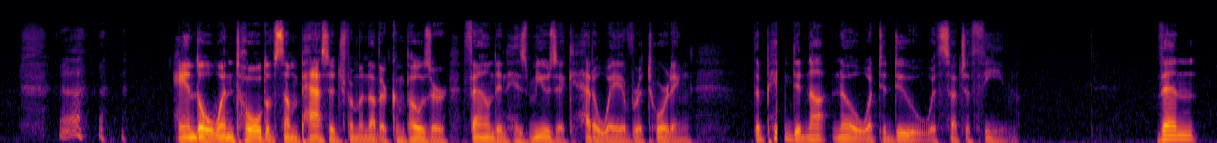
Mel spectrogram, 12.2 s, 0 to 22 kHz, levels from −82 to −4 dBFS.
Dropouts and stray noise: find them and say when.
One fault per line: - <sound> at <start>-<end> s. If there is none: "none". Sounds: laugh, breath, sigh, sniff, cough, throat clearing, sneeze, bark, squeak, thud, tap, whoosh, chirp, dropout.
- laugh at 0.2-1.3 s
- dropout at 7.8-7.8 s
